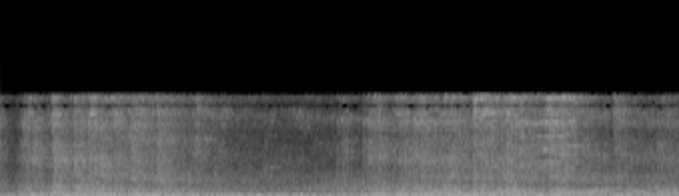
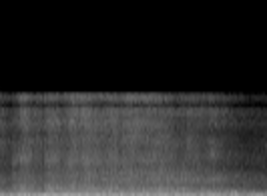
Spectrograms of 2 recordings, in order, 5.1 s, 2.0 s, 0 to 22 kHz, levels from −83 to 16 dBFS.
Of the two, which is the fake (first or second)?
second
